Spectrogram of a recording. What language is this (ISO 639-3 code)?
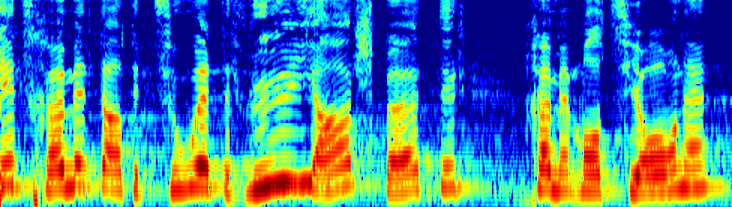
gsw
